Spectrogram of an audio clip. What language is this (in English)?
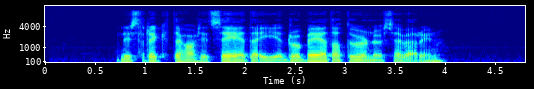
Swedish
